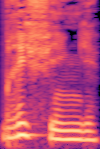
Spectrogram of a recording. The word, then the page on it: briefing: francais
